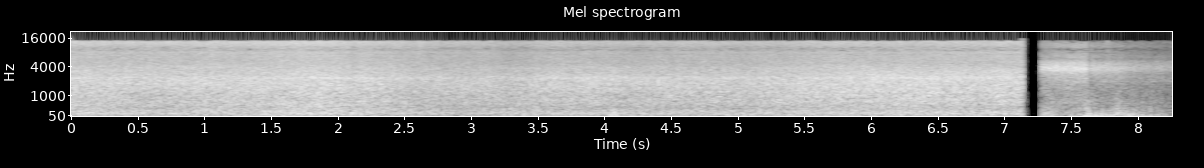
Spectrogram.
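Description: Hurricane-force wind and heavy rain: a loud, steady rush, with wind buffeting the microphone. About seven seconds in it cuts off abruptly, and a quieter stretch of storm wind and rain follows.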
